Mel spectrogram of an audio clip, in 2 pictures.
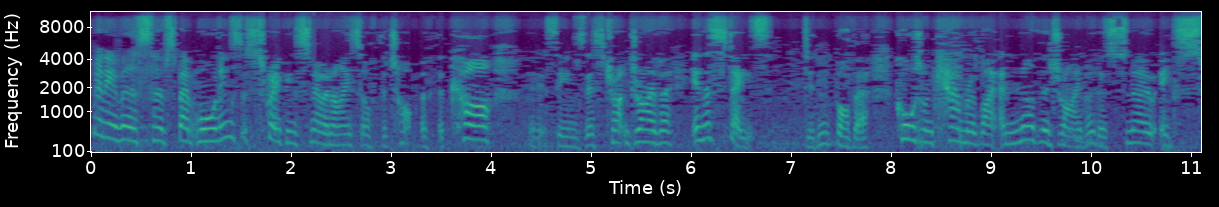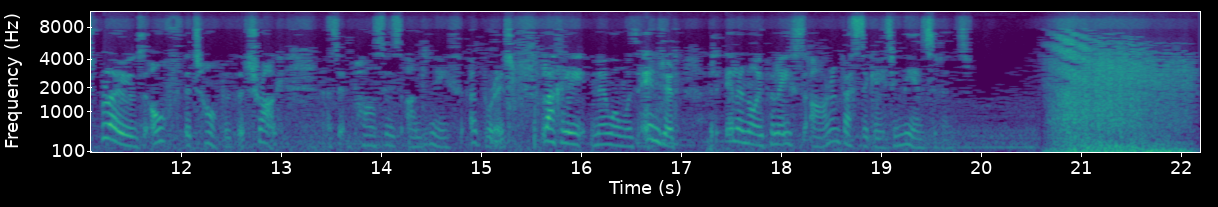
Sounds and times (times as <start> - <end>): Speech: 0.0 - 19.9.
